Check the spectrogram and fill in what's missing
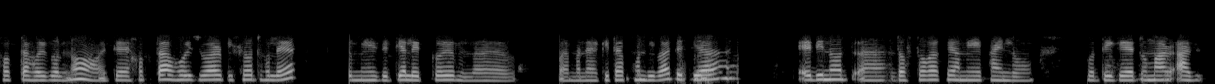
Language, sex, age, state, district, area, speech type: Assamese, female, 30-45, Assam, Udalguri, rural, conversation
